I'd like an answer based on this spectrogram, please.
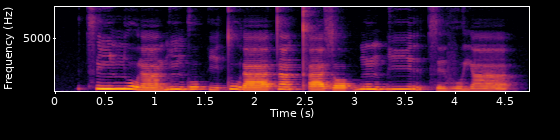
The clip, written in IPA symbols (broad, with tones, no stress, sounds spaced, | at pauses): t͡s ĩ˦ ɲ o˦˨ ɾ ã˨ ɡ ĩ˦ ɡ o˦ k i˨ t u˦˨ ɾ aː˨ t ã˦ kʼ a˨ z ɔ˨ ɡ͡b ũ˦ ɡ͡b iː˦ r t͡s ɪ˨ v ʊ˨ j ã˨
